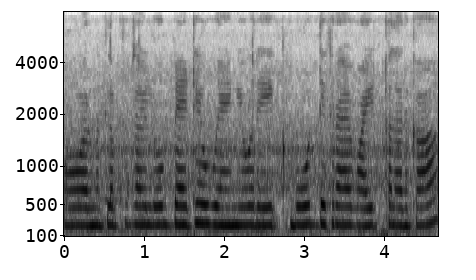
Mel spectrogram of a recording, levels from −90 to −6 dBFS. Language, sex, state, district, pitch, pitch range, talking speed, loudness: Hindi, female, Chhattisgarh, Bilaspur, 240 Hz, 235-245 Hz, 215 wpm, -13 LUFS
